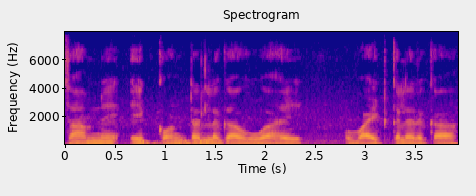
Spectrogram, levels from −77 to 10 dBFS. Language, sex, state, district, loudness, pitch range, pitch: Hindi, male, Uttar Pradesh, Lucknow, -16 LUFS, 80-85 Hz, 85 Hz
